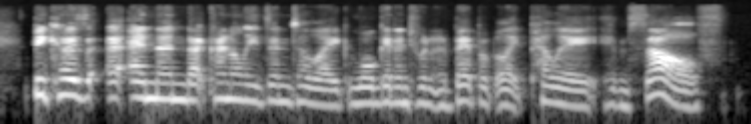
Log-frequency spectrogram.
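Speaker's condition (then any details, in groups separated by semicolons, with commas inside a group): No condition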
